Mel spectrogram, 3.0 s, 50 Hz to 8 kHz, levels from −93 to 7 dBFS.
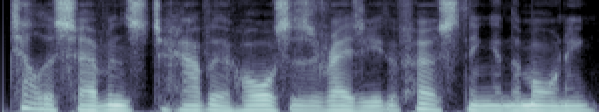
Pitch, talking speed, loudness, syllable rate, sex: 120 Hz, 280 wpm, -17 LUFS, 6.1 syllables/s, male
